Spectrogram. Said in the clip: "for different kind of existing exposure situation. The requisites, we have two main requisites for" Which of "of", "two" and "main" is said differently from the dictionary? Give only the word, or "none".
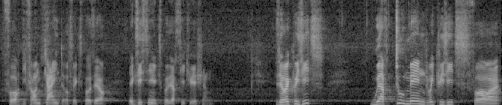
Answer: of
